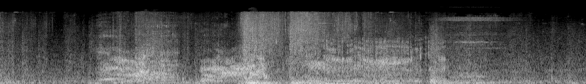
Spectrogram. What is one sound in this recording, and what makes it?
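Wolves snarl and growl close by.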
